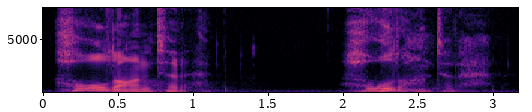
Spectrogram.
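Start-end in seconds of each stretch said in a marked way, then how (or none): 2.0-3.0 whispering. Shown as a demonstration. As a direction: whisper it like a secret. Repeats advice, then whispers it.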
